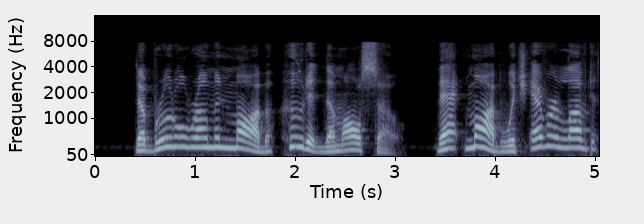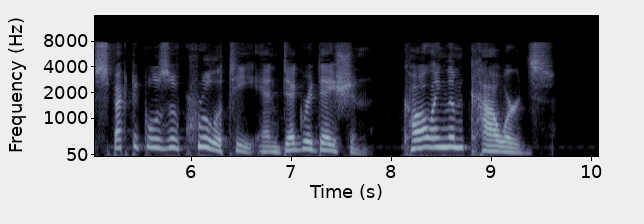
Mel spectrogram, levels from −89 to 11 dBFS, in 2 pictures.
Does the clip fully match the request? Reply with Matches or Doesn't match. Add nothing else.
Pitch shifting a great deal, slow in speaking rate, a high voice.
Matches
